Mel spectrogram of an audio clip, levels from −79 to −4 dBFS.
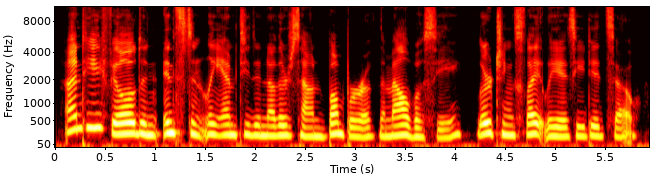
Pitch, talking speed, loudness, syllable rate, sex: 200 Hz, 180 wpm, -17 LUFS, 5.2 syllables/s, female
